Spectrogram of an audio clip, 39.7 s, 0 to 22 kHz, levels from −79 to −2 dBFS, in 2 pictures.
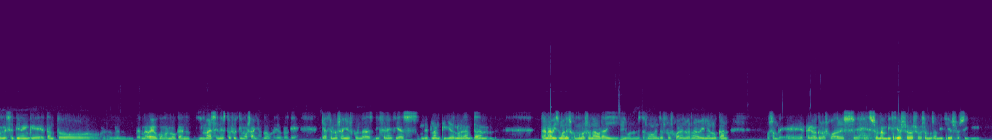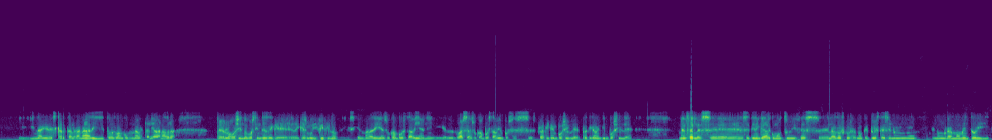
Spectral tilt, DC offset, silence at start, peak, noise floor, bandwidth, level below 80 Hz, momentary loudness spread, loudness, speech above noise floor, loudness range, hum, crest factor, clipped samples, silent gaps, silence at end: -6.5 dB/octave; under 0.1%; 0 s; 0 dBFS; -44 dBFS; 5.6 kHz; -44 dBFS; 15 LU; -23 LUFS; 22 dB; 5 LU; none; 22 dB; under 0.1%; none; 0 s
